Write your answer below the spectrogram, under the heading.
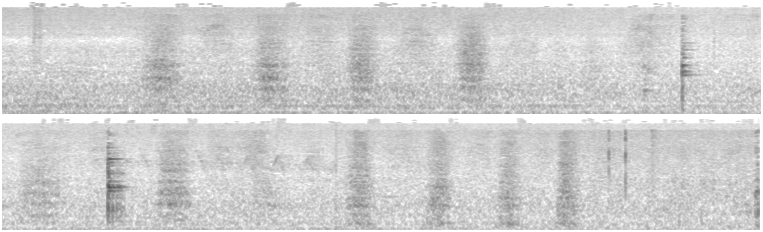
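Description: A dense, steady drone of many honeybees (Apis mellifera) buzzing at an open hive, with sharp intermittent clicks and scrapes of frames or tools cutting through the hum as a beekeeper works the hive, which the bees have sealed with propolis.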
